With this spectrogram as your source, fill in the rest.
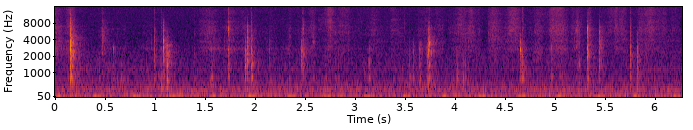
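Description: A filled tea-tree foil sheet mask pouch from Korean skin care is held and crinkled while long nails tap and scratch across it. Sharp, bright clicks and crisp foil crackles come in an irregular series over a steady low hum, each tap dying away almost instantly.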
